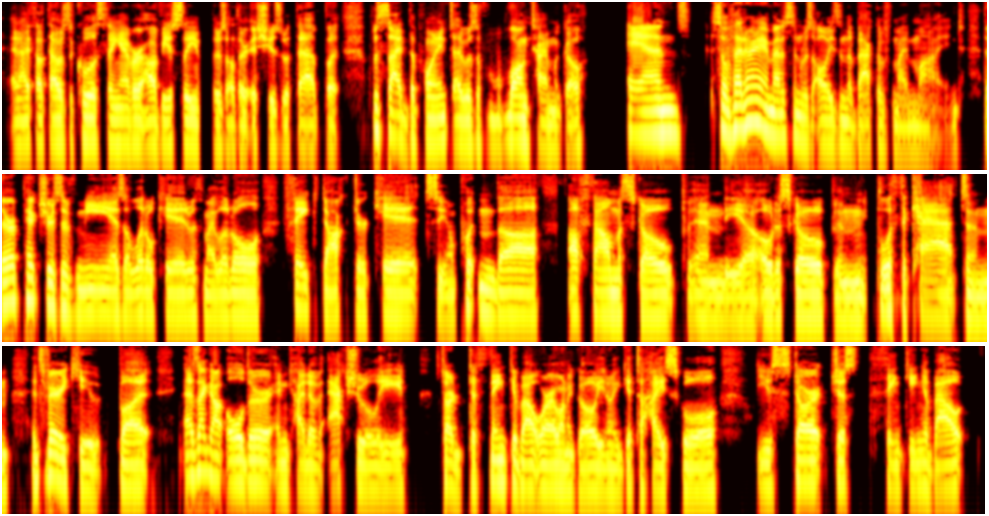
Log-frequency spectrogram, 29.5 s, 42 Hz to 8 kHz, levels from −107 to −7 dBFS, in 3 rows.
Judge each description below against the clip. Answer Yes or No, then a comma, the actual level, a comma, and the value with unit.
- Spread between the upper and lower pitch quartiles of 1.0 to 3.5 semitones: Yes, narrow, 2.5 semitones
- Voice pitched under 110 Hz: Yes, low, 100 Hz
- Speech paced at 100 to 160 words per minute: No, average, 200 wpm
